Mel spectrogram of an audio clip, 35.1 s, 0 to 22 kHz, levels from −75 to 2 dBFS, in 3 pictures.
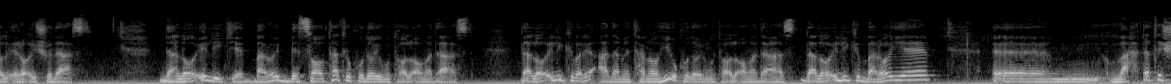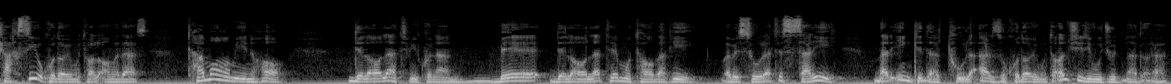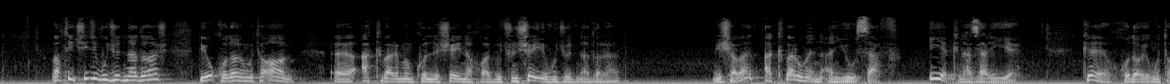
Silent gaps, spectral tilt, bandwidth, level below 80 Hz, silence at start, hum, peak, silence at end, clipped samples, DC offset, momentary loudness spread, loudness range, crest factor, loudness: none; -7 dB/octave; 10 kHz; -34 dBFS; 0 s; none; -8 dBFS; 0 s; under 0.1%; under 0.1%; 11 LU; 2 LU; 14 dB; -22 LUFS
